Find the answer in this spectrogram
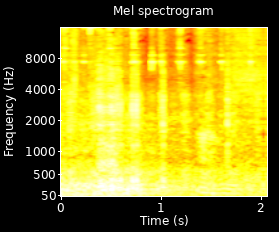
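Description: Faint light jingling of small metal pieces inside a moving car's cabin, over the car's low steady rumble.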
